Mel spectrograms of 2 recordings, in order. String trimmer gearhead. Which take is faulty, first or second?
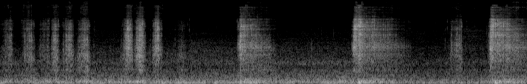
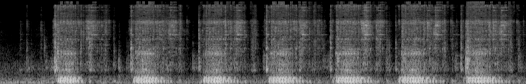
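first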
